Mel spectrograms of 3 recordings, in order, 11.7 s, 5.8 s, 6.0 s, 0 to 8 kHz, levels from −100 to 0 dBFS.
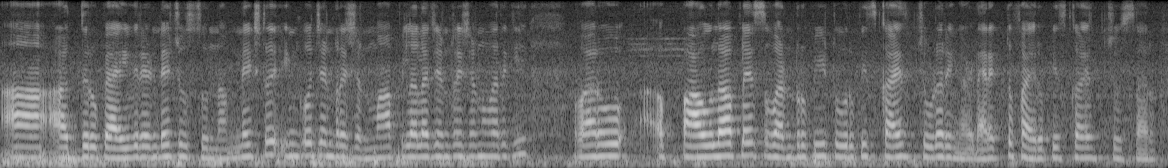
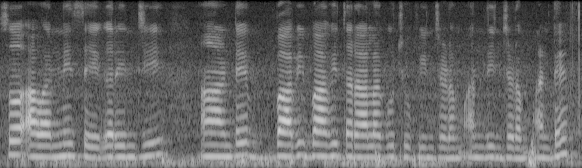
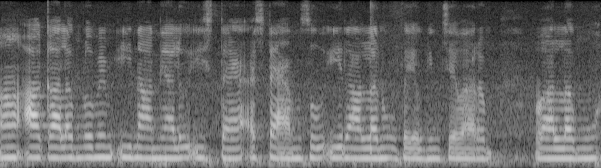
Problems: constant background noise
